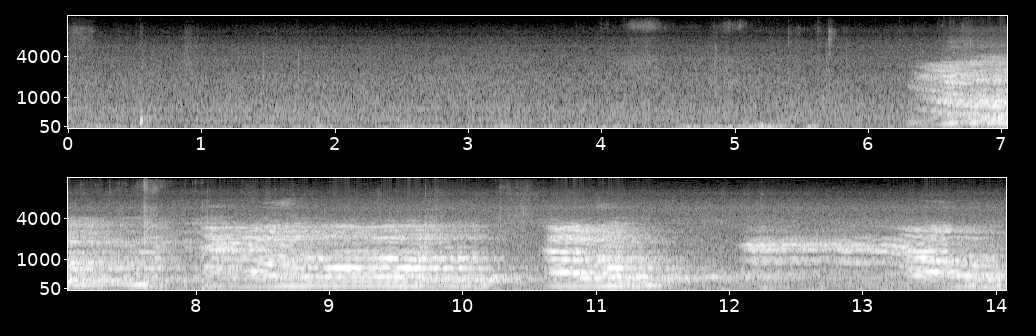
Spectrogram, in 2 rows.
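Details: Red deer stag roaring during the 2022 rut: after six seconds of quiet ambience a long, hoarse, deep roar with rich harmonics starts, then continues in loud, throaty bursts with short breaks until the end.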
